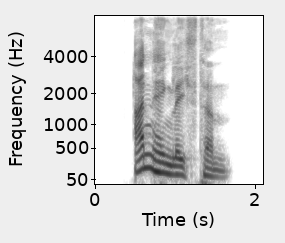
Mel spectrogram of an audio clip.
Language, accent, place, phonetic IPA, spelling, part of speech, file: German, Germany, Berlin, [ˈanhɛŋlɪçstəm], anhänglichstem, adjective, De-anhänglichstem.ogg
- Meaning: strong dative masculine/neuter singular superlative degree of anhänglich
